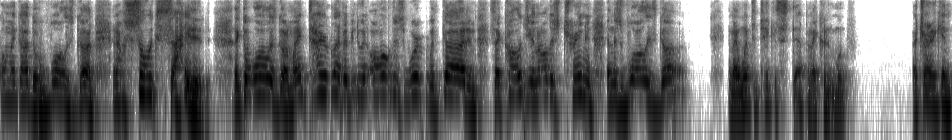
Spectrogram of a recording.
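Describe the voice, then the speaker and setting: A man telling an emotional personal story to an audience, swinging from hushed to excited. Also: fairly high pitch, breathy edge. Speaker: motivational speaker.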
